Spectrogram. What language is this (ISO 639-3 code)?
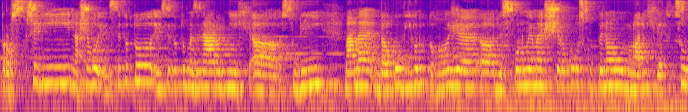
ces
